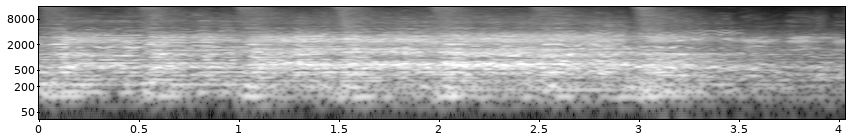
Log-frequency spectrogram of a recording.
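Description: Operatic ensemble singing: solo voices and a full chorus with a symphony orchestra, easing off slightly near the end.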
